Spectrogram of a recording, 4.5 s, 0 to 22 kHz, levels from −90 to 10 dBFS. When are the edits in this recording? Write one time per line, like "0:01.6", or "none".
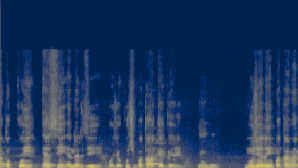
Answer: none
